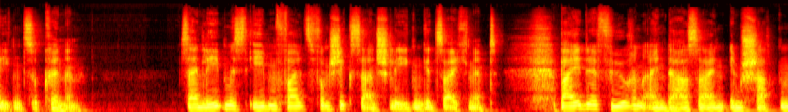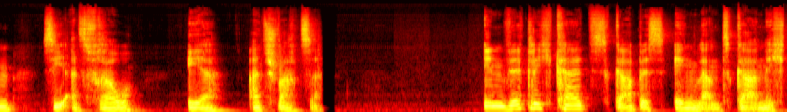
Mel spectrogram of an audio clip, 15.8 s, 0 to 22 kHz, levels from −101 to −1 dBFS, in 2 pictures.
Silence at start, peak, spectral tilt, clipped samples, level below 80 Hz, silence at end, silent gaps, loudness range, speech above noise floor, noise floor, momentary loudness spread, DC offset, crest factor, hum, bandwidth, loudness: 0 s; -4 dBFS; -4.5 dB/octave; under 0.1%; -42 dBFS; 0.05 s; none; 4 LU; 46 dB; -67 dBFS; 8 LU; under 0.1%; 18 dB; none; 16.5 kHz; -22 LUFS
